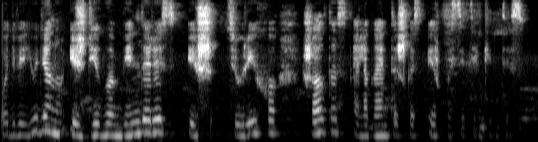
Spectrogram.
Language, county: Lithuanian, Kaunas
